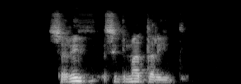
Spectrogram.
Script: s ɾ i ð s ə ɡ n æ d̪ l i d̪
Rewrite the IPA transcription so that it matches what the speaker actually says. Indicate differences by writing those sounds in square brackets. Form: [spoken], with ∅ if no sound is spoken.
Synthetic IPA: s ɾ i ð s ə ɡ [m] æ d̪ [ɾ] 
